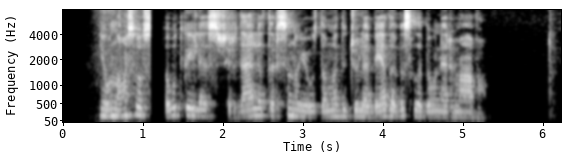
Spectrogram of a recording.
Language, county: Lithuanian, Vilnius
